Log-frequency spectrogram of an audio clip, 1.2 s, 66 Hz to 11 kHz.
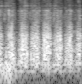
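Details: Subaru BRZ rear wheel hub bearing, removed and turned by hand: a gritty, rough rasp pulsing about five times a second. Worn-out hub bearing, replaced with part 28473FL020.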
